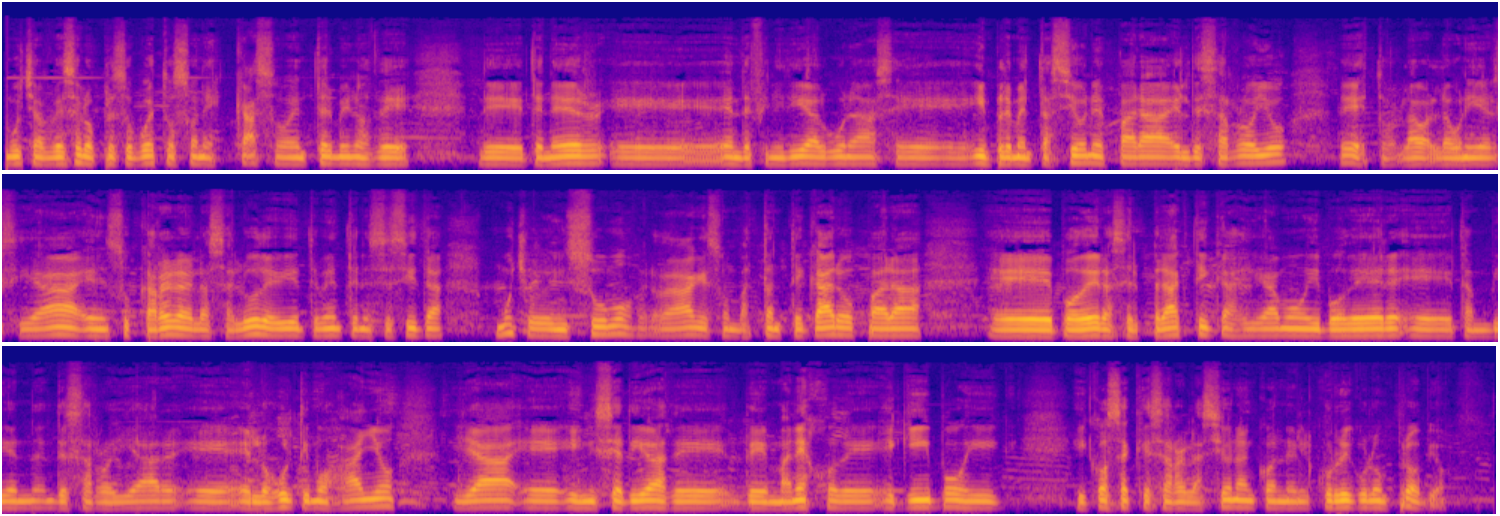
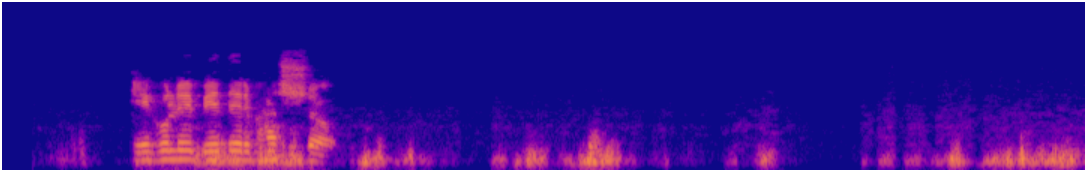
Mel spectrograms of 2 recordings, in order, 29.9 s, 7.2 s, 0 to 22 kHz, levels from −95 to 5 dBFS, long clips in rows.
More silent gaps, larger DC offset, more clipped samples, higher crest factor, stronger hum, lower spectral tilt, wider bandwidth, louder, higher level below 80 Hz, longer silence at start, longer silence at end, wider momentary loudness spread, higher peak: neither; neither; neither; about the same, 18 dB vs 22 dB; neither; second, -5 dB/octave vs -7 dB/octave; first, 15 kHz vs 7.4 kHz; first, -20 LUFS vs -32 LUFS; about the same, -66 dBFS vs -64 dBFS; second, 0 s vs 0.85 s; first, 0.35 s vs 0.05 s; second, 9 LU vs 21 LU; first, 0 dBFS vs -12 dBFS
